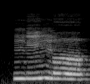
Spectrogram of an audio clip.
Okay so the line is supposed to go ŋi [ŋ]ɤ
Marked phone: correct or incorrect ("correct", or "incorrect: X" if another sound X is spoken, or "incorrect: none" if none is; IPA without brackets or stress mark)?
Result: correct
